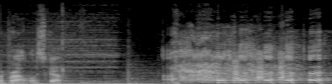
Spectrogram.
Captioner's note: chuckles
